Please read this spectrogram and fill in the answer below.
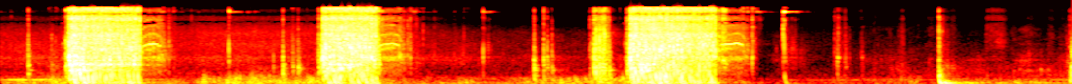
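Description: Cordless impact wrench undoing a car's wheel bolts: three bursts of hammering about a second each, each ending in a short rising whine. A couple of sharp clicks follow near the end.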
